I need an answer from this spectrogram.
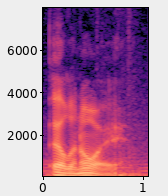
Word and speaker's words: Illinois: more importantly, being from Illinois, the number of people who pronounce the state Illinois, it infuriates me. Go forth to victory. I get so angry with people who pronounce the S on it.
